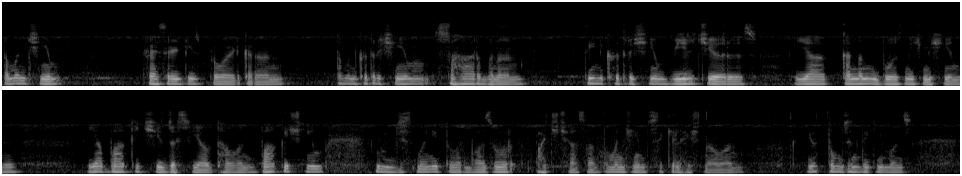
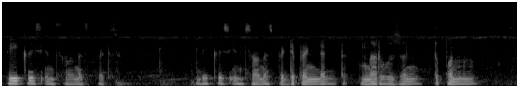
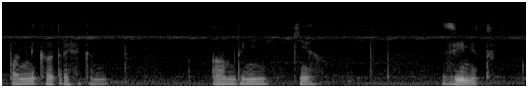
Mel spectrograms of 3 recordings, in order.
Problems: constant background noise, low volume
